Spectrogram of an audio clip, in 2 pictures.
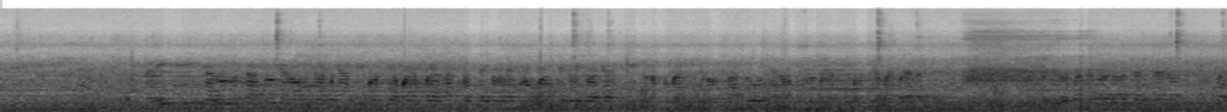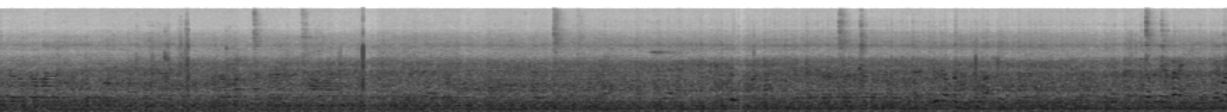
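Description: A diesel locomotive hauling a passenger train slowly into a station, its engine running steadily as it draws up along the platform. People are talking nearby.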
